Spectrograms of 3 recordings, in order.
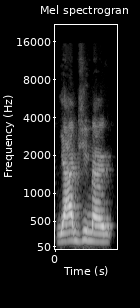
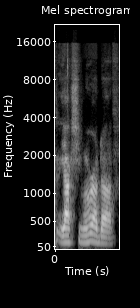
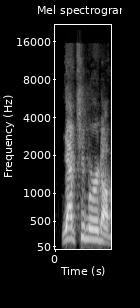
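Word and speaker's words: Yagshimuradov: Dovletson Yagjimadrov. Fuck, I tried. It's tough. How do you say his name? You do it. I would say Dovletson Yakshimuradov. Yakshimuradov. That's how you say it.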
